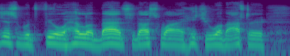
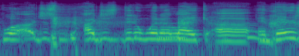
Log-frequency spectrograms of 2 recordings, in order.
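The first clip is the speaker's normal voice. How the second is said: high-pitched imitation of her stammered excuse; mock sheepish girlfriend; 9 semitones higher, 4 dB louder than usual. Girlfriend excusing herself to him, mock sheepish.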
